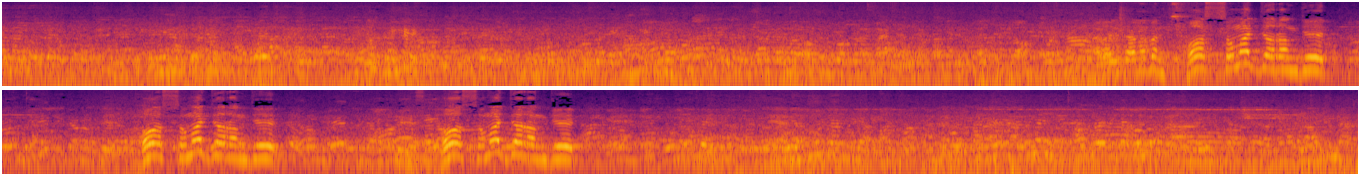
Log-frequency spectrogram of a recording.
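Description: A crowd of people chatters indoors.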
